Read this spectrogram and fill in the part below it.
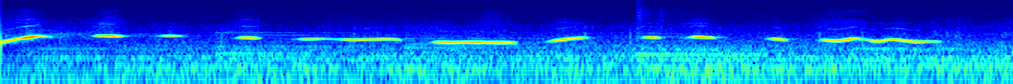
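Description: A game character in Thief whistles a tune, a clear solo melody of short and sustained notes with little else around it.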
